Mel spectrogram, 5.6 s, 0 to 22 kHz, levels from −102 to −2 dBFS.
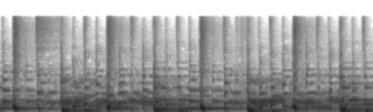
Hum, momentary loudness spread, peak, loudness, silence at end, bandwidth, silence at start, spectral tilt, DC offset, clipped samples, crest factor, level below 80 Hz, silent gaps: none; 7 LU; -2 dBFS; -22 LUFS; 0 s; 12 kHz; 0 s; -6 dB/octave; 0.2%; under 0.1%; 18 dB; -28 dBFS; none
